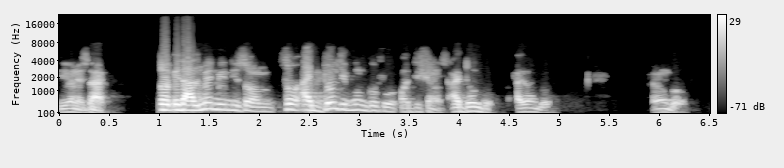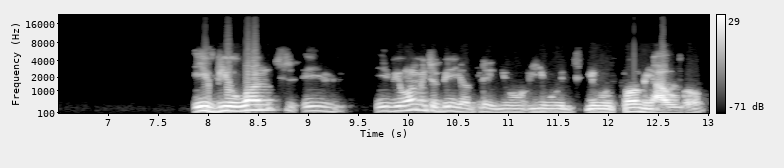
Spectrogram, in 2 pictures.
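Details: Adult man who has stammered for over 20 years; he calls it hereditary (brother and sister also stammer) and says it began in childhood when he imitated his brother's stutter; words break when he speaks; stuttering.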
